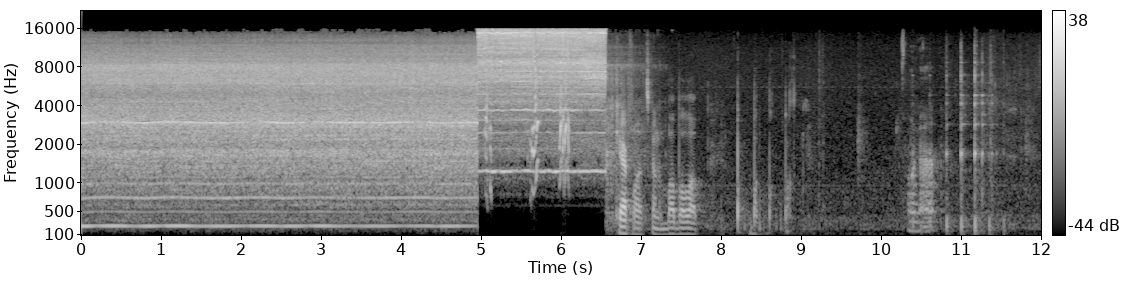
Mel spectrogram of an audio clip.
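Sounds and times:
blender motor running: 0.0s - 6.6s.

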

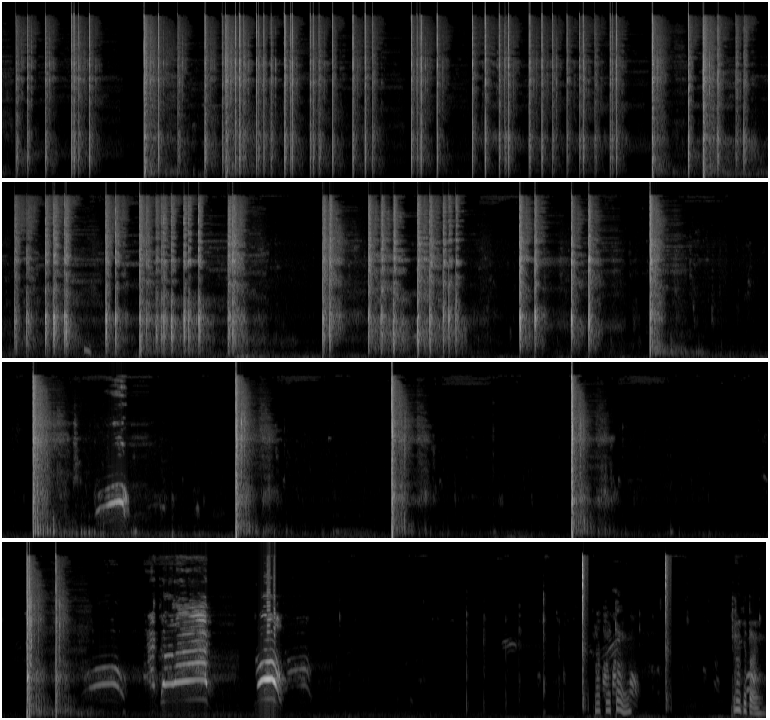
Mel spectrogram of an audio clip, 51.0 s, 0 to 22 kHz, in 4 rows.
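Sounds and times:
firecrackers popping: 0.0s - 1.7s, 2.4s - 24.9s, 25.9s - 27.2s, 29.4s - 30.4s, 32.0s - 33.9s, 35.0s - 36.8s, 38.7s - 39.9s, 46.0s - 48.5s.

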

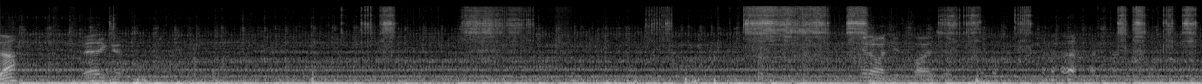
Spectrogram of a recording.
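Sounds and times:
boat engine idling: 0.0s - 12.0s.

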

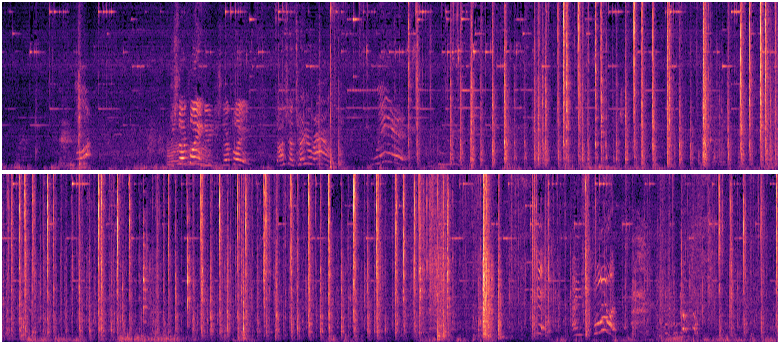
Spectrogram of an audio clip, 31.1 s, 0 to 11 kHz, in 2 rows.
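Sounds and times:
rapid knocks and clicks: 8.1s - 27.4s, 29.1s - 31.0s
dull low thumps: 14.6s - 19.4s.

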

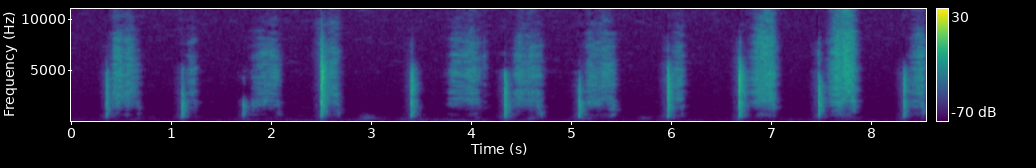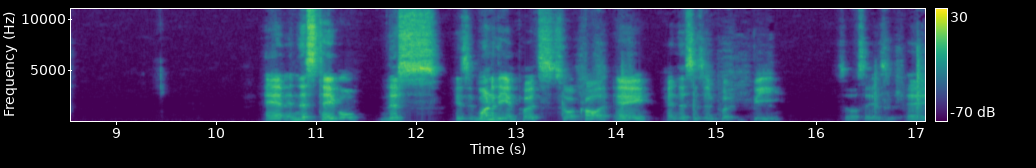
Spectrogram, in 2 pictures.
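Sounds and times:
chalk tapping and scratching: 0.3s - 2.8s, 3.4s - 8.6s, 16.5s - 17.0s.

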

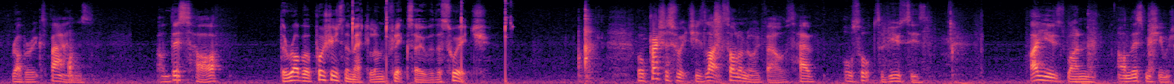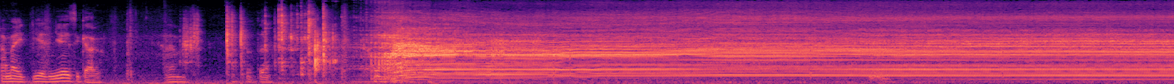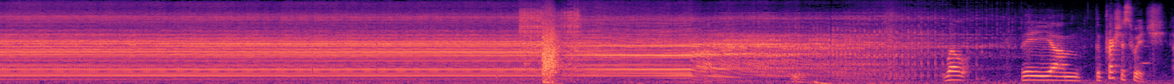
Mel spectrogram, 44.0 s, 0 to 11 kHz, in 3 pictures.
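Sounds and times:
machine motor running: 18.9s - 43.1s
balloon bursting: 35.8s - 36.7s.

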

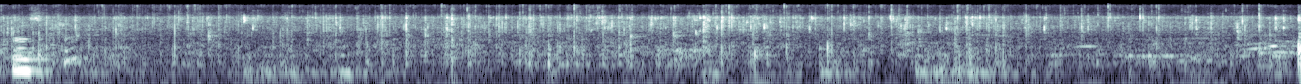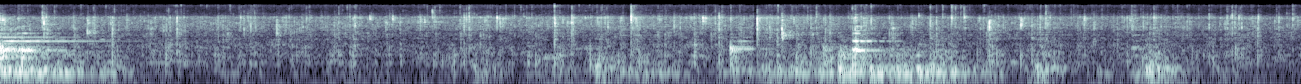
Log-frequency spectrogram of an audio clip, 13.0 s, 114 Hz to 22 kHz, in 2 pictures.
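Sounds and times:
chicken sizzling in hot oil: 0.0s - 13.0s
metal spatula clinking on pan: 6.4s - 7.2s, 10.2s - 12.4s.

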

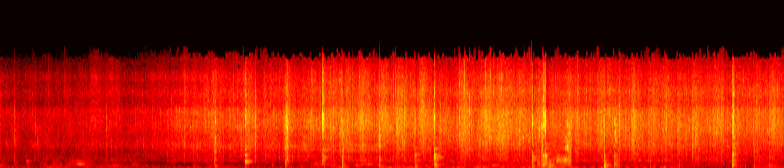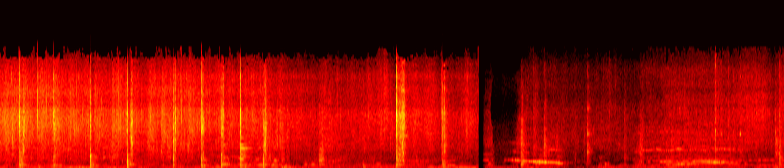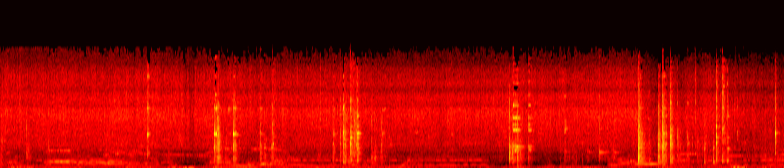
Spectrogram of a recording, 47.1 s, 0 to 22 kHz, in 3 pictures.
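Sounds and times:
food sizzling in a pan: 0.0s - 25.3s, 28.4s - 47.0s.

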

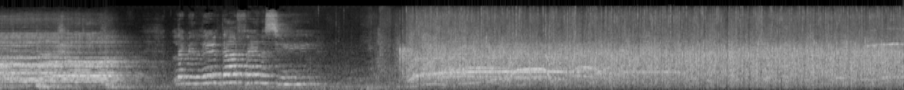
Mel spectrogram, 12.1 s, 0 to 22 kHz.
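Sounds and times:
audience applause: 5.3s - 12.0s
people cheering: 5.3s - 12.0s.

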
